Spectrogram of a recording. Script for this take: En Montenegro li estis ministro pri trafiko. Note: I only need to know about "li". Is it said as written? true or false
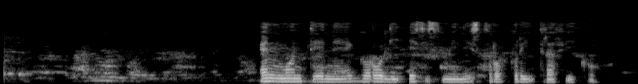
true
